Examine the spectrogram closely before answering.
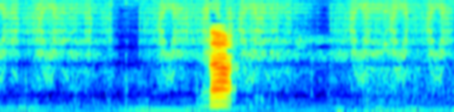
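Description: A blaster fires short zapping shots.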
